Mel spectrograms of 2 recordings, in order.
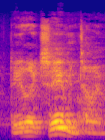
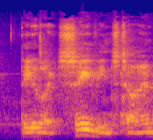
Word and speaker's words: daylight saving time: Daylight saving time is called. Everyone mispronounces it as daylight savings time, but the official name is daylight saving time.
